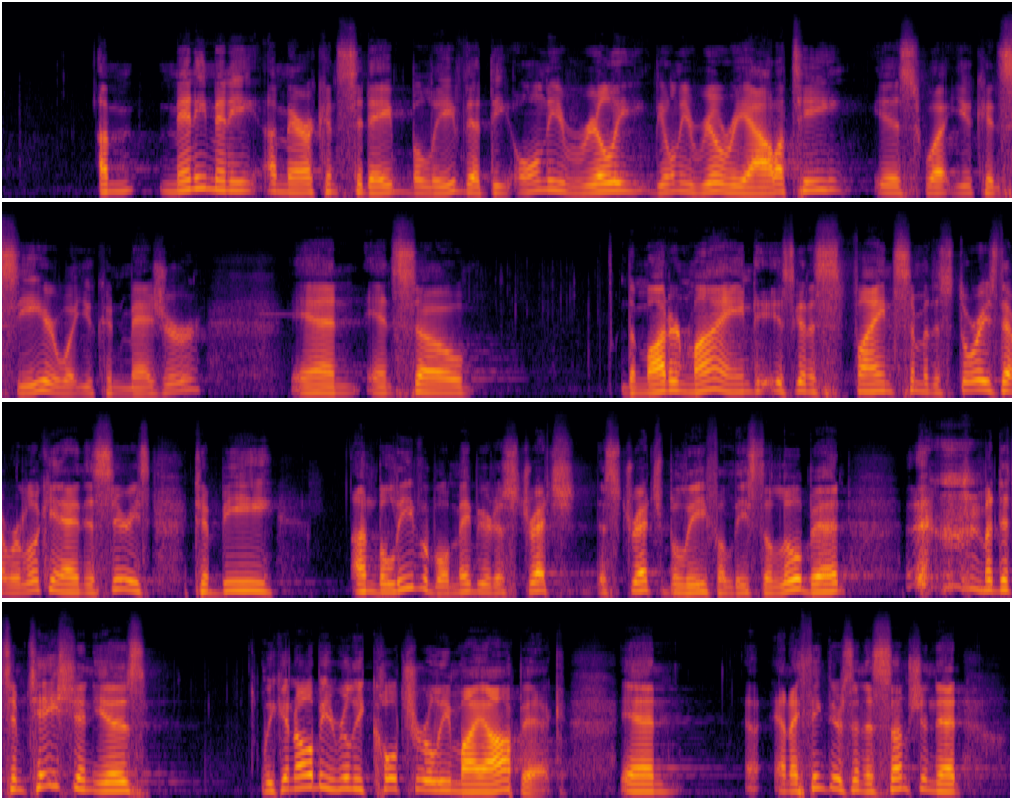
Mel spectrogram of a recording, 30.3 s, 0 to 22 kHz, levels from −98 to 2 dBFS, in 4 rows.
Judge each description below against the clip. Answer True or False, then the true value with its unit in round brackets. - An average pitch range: True (4.3 semitones)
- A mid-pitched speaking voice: True (160 Hz)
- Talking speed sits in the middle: True (155 wpm)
